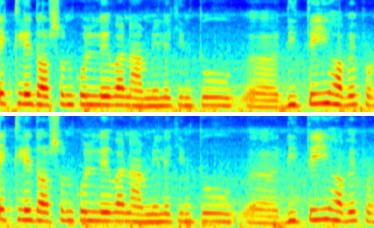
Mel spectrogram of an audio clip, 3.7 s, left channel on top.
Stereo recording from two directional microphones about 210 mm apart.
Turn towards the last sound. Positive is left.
turn(degrees=10)  # may be behind; listen again after turning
